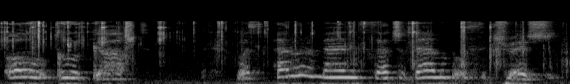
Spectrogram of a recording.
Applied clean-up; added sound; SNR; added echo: none; Coin (dropping) / Zipper (clothing); 4 dB; reverberation time 0.3 s.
